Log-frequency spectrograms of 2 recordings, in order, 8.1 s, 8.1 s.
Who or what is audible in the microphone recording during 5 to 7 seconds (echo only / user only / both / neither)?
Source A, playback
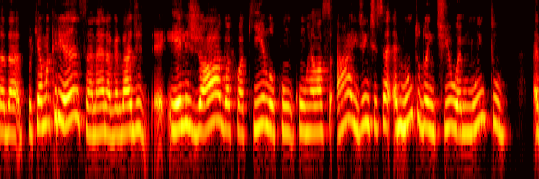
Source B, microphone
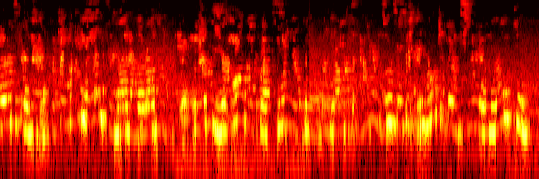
echo only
